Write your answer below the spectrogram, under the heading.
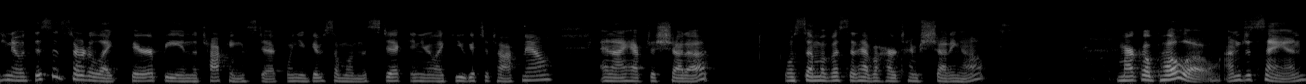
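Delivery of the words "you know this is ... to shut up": plain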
